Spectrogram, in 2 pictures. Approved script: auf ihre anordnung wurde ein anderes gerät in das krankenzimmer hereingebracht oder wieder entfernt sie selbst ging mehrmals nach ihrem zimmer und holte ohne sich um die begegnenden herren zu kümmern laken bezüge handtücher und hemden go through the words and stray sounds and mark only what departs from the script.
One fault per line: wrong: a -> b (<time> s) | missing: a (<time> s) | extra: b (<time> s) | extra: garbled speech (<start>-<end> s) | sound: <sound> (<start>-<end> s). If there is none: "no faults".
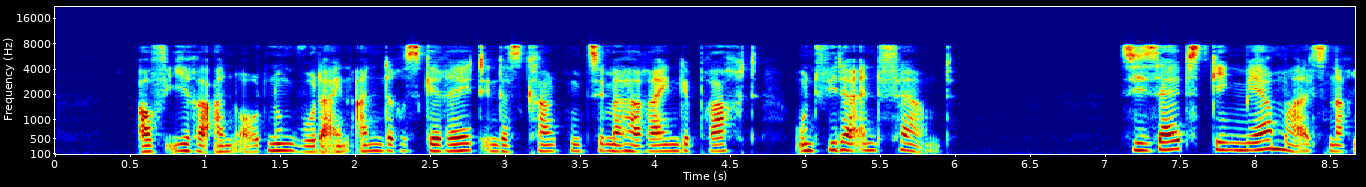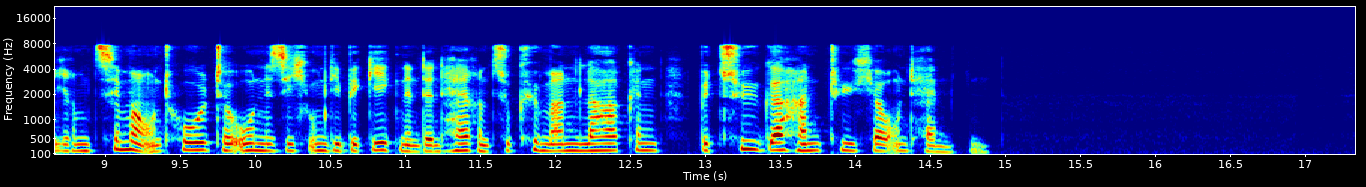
wrong: oder -> und (4.9 s)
